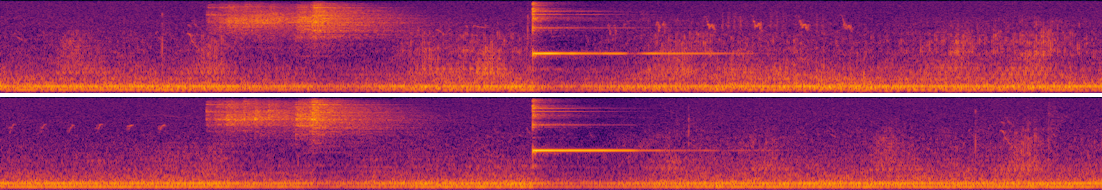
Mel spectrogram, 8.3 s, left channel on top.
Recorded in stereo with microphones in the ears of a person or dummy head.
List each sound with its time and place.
0.0 s a fan: 25° left (ahead or behind), 1.3 m
1.5 s cutlery clinking: 35° right (ahead or behind), 4 m
4.0 s a bell: centre (ahead or behind), 0.6 m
